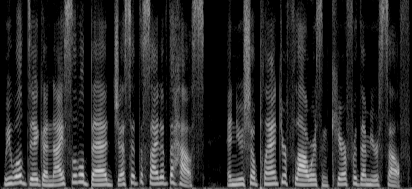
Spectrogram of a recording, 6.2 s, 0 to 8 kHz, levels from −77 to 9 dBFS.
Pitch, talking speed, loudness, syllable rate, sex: 220 Hz, 240 wpm, -18 LUFS, 5.0 syllables/s, female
